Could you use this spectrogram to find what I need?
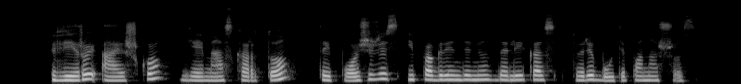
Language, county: Lithuanian, Kaunas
